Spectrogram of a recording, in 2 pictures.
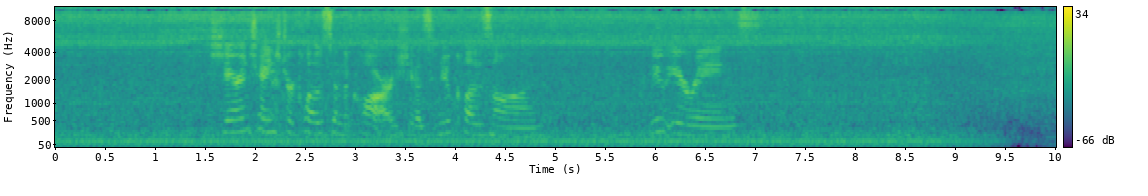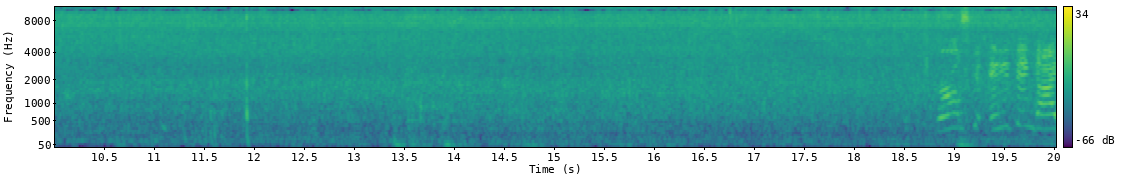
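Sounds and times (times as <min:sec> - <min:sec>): low motor hum: 0:00.0 - 0:09.6.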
